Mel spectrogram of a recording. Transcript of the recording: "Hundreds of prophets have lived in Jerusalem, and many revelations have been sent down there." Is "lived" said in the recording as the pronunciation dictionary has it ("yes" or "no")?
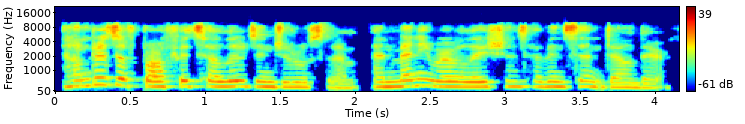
yes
